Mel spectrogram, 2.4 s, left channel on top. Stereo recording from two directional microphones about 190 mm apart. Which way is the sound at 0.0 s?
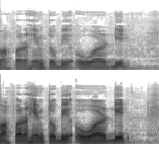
35° right (ahead or behind).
